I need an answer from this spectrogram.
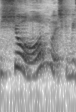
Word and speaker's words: Sean: across are the name Sean, which can be spelled like this. Or this. Or even this. Which is confusing, but just know that they're all pronounced Sean.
